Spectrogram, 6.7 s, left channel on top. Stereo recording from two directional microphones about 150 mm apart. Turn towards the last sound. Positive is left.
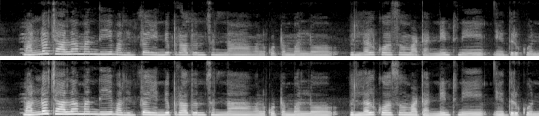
turn(degrees=-50)  # may be behind; listen again after turning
